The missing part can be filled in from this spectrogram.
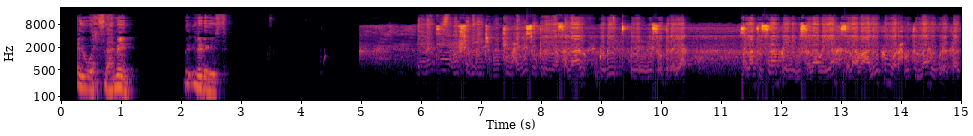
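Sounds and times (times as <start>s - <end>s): tinny speech through phone speaker: 5.9s - 10.6s, 11.3s - 15.0s.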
